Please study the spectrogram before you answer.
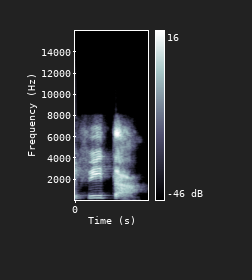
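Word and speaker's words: β: Saya akan baca supaya Teman-teman mengingat kembali cara bacanya ya. Ini alfa alfa ini. Ini apa? Ini kayak F dia alfa ya. Ini vita viktor vita.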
